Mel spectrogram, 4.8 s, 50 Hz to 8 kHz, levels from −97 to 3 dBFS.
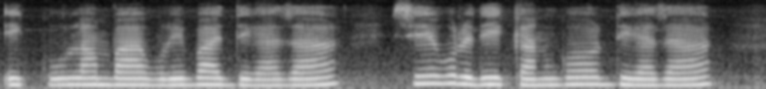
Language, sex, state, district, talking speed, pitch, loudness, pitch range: Chakma, female, Tripura, Unakoti, 150 wpm, 210 Hz, -14 LUFS, 200-220 Hz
